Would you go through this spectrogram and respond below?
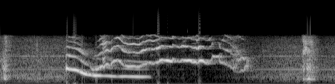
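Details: Three-legged female Chihuahua puppy, a very vocal dog, making a "talking" sound meant as "I love you": a drawn-out, wavering whine-howl with several rising and falling pitch bends, lasting about two seconds, with music in the background.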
